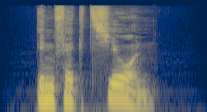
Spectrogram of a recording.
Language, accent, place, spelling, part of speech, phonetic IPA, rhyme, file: German, Germany, Berlin, Infektion, noun, [ɪnfɛkˈt͡si̯oːn], -oːn, De-Infektion.ogg
- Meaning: infection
